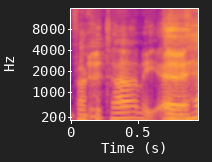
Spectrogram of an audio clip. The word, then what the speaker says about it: Whakatāne: You've also got Shag Point and Whakatāne. How do you say that? – That WH. – Yeah, that's pronounced with an F.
